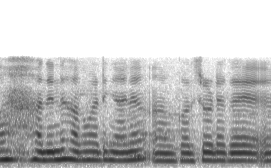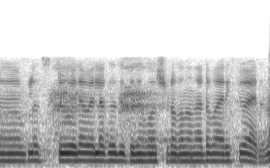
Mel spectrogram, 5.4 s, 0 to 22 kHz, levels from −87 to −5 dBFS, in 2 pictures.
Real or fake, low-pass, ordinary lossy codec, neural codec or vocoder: real; 5.4 kHz; none; none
